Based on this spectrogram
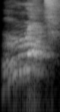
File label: Attack, Soldier Male; Sinecure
